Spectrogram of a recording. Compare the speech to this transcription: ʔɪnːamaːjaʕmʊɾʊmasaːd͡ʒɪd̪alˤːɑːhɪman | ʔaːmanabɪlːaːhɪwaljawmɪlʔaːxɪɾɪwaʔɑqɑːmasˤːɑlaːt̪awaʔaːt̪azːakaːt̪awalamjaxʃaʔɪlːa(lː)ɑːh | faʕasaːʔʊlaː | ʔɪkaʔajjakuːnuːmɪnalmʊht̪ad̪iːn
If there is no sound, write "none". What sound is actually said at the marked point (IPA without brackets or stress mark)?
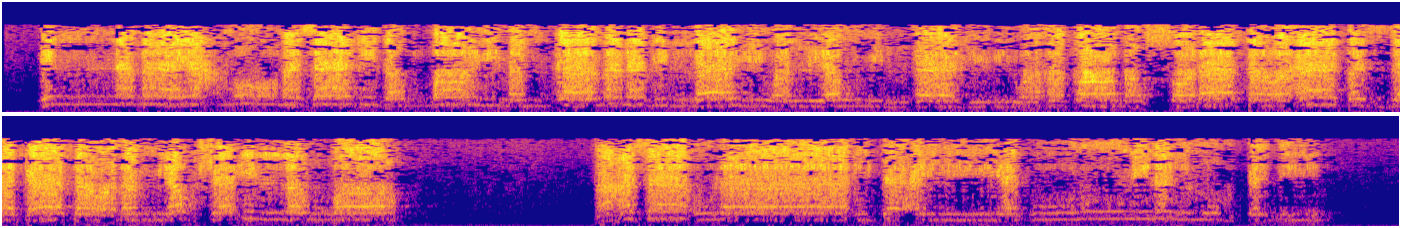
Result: lː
